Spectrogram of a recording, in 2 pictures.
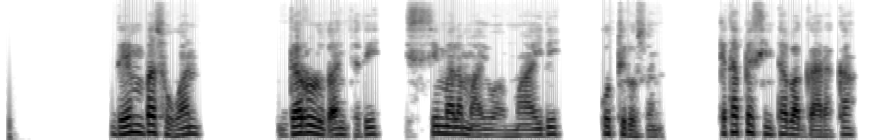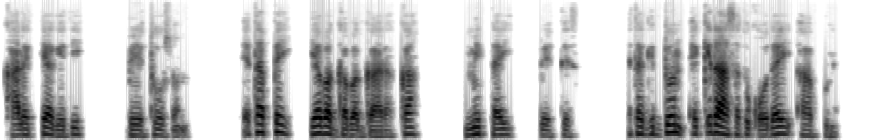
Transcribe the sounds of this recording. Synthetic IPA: d̪ɛmbɐsɔwɐn | d̪ɐɾɔlʊt̪ʼɐnt͡ʃːɐt̪ɪ | ɪsːɪmɐlɐmaːjʊwaːmaːjɪd̪ɪ | ʊt̪ːɪd̪o̞ːsɔnɐ | ʔɛt̪ɐpːɛsɪnt̪ːɐbɐɡːaːɾɐkːɐ | kʰaːlɛt̪ːɪjaːɡe̞ːt̪ɪ | be̞ːt̪ːo̞ːsɔnɐ | ʔɛt̪ɐpːɛjɐbɐɡːɐbɐɡːaːɾɐkːɐ | mɪt̪ːɐj | be̞ːt̪ːe̞ːs | ʔɛt̪ɐɡɪd̪ːɔnɛkʼːɪd̪ɐːsɐt̪ʊkʼɔːd̪ɐjaːbːʊnɛ

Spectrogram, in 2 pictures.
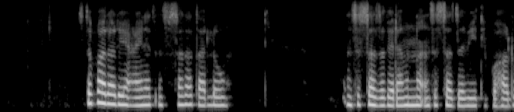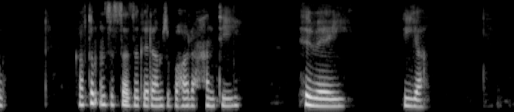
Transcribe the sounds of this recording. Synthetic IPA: z̥ɨt̪ʰɐfalalɐjuʕajnɐt̪ɨnsɨ̥sat̪ʰat̪ʰalːɐwu | ʔɨnsɨsazɐɡɐd̪amɨnːaʔɨnsɨsat̪zɐβet̪jɪbːɐɦalu | kʰaβt̪ʰo̞mʔɨnsɨsat̪zɐɡɐd̪amzɨbːɐɦaluħant̪ʰi | hɨβɐj | ʔɨjːa

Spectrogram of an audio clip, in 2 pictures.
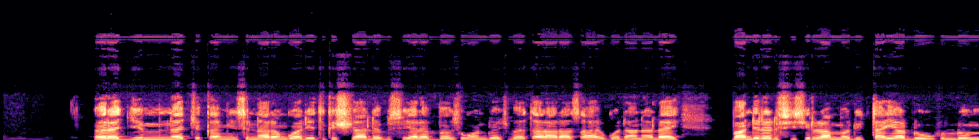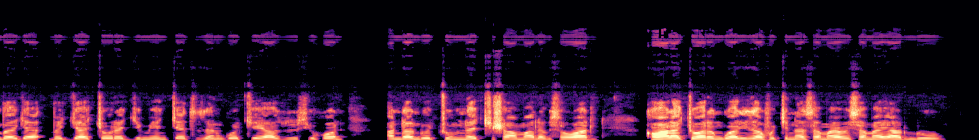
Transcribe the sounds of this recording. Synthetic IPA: ɾəd͡ʒɪmnət͡ʃʼːkʼəmisɨnːaɾəŋɡʷad̪it̪ʰɨkɨʃalɨβsjaləbːəsuwɔnd̪o̞t͡ʃːbət̪ʼəɾaɾasʼɨhajɡʷod̪analaj | bəand̪dəd̪sisirːamːəd̪ujɪt̪ʰːajːalːuhulːumbəd͡ʒːat͡ʃːɛwɾəd͡ʒɪmjɛnt͡ʃʼɛt̪zənɡo̞t͡ʃːjɛjazusiho̞n | ʔand̪and̪o̞t͡ʃːumnət͡ʃʼːʃamaləβsəwal | kʰəhwalat͡ʃːɛwaɾəŋɡʷad̪izafo̞t͡ʃːɪnːasəmajwojsəmajalːu

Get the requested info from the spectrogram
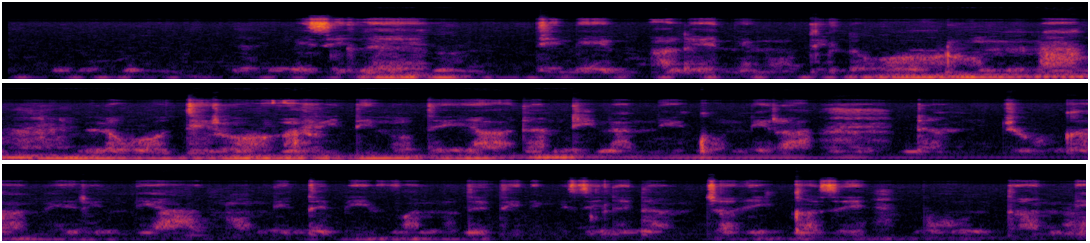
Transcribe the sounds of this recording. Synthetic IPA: mɪsɪlet̪ɪnimɐlenɪnut̪ɪlɔwoɾʊnːalɐwoːt̪ɪɾɔɐfɪd̪ɪnɔt̪ɛjaːd̪ɐnd̪ɪnɐnːikʼɔnːɪɾad̪̥ɐn | t͡ʃuːkʰameːɾɪnːɪhanːɔnːɪt̪ɛbiːfɐnːɔt̪ɛt̪ɪnɪmɪsɪlɛd̪ɐnt͡ʃɐʔɪkʼːɐsɛbʊhʊnt̪ʼɐnːɪ

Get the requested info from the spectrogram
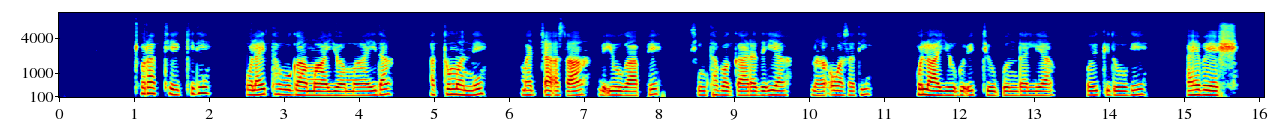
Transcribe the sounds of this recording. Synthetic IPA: t͡ʃʼɔɾɐt̪ʰːeːkʼːɪd̪ɪ | wɔlɐjt̪ːɐwɔɡaːmaːjːɔwaːmaːjɪd̪ɐ | ɐt̪ːʊmɐnːɛ | mɐt͡ʃʼːɐʔːsaːb̪ɛʔɪjo̞ːɡaːpːɛ | sɪnt̪ːɐbɐɡːaːɾɐd̪ɛʔɪja | naːʔɔɐsɐt̪ɪ | hɔlaːjːoɡɔʔɛt̪ːɪjoːɡɔnd̪ɐlːɪjaː | ɔjkʼːɪd̪oːɡeː | ɐjbɐjɐʃːɪ̥

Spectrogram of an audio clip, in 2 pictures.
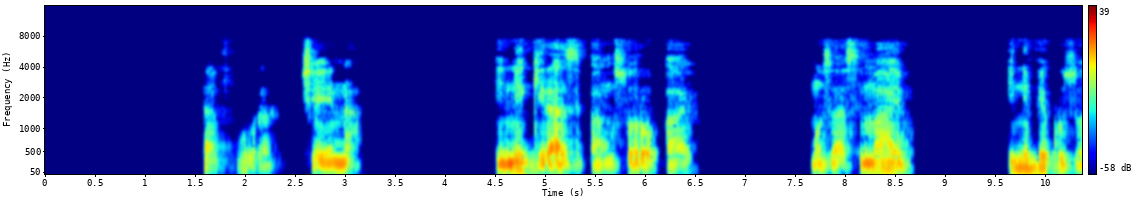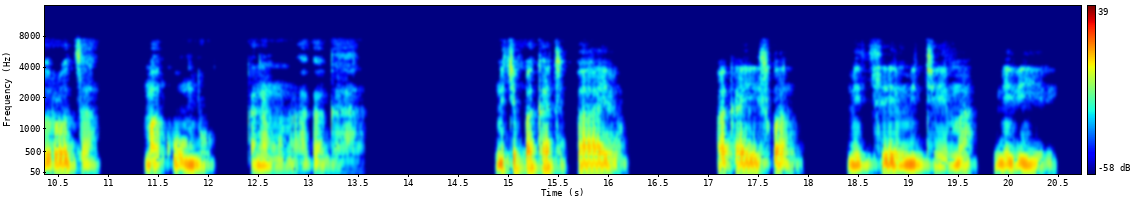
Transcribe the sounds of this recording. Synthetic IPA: tafuɾa | t͡ʃe̞na | ine̞ɡʱiɾazipamuso̞ɾo̞paːjo̞ | muzasimajo̞ | ine̞p̬e̞kuzo̞ɾo̞d͡za | makumbo̞ | kanamun̤ṵʔa̰kaɡʱaːra | ne̞t͡ʃe̞pakatipajo̞ | pakaiswa | mit͡semitʰe̞ma | miʋiːri

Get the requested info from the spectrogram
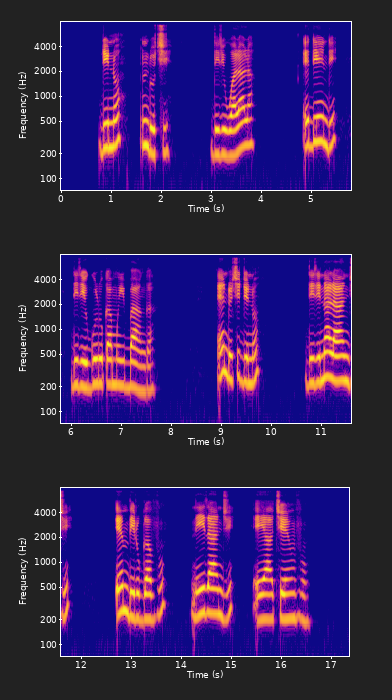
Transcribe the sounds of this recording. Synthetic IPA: ðino̞ | nduci | ðiɾiwalala | eðiːndi | ðiɾiɡulukamwiːβaːŋɡa | e̞nduciðino̞ | ðiɾinalaːɲɟi | e̞mbiɾuɡavu | nilaːɲɟi | e̞jace̞ːɱvu

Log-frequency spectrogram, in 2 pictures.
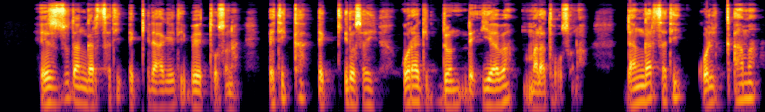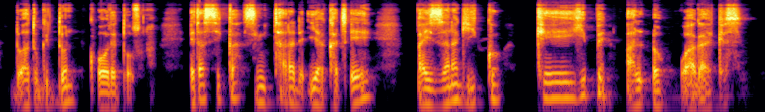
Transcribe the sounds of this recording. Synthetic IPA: hɛzːʊd̪ɐŋɡɐɾsɐt̪ɪɛkʼːɪd̪aːɡe̞ːt̪ɪbe̞ːt̪ːo̞̰ːsɔnɐ | ʔɛt̪ɪkːɐɛkʼːɪd̪ɔsɐjwɔɾɐɡɪd̪ːɔnd̪ɛʔɪjaːβɐmɐlɐt̪ʰo̞̰ːsɔnɐ̥ | d̪ɐŋɡɐɾsɐt̪ɪ | wʔɔlkʼːaːmɐ | d̪ɔʔɐt̪ʊɡɪd̪ːɔnkʼo̞ːt̪ɛt̪ʼːo̞̰ːsɔ̥nɐ̥ | ʔɛt̪ɐsːɪkːɐsɪnt̪ʰːa̰ːɾʔɐd̪ɛʔɪjɐkʰɐt͡ʃʼe̞ː | b̥ɐjzːɐnɐɡiːkːɔ | kʰeːhɪpːɛʔɐ̰lʔɔ | wa̰ːɡa̰ːɛkːes

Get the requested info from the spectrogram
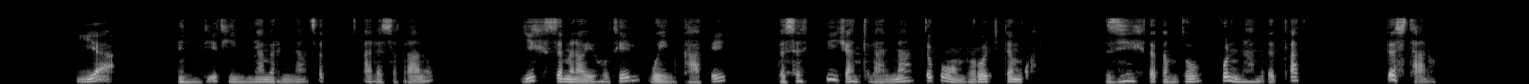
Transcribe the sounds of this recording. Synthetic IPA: ja̰ | ɨnd̪e̞̰t̪jɛmːijamɨɾɨnːasʼət̪ʼt̪ʼaləsɨfɾanəw | jɪhz̥əmənawiɦo̞t̪ʰe̞lwɔjɪmkʰafe̞ | b̥əsəfiʃant̪ʼɨla̰nːat̪ʼɨkʼɾwombəɾo̞t͡ʃːd̪̥əmkʷʼal | ʔɨzːiht̪ʰəkʼəmt̪ʰo̞ɡ̥unːamət̪ʼə̰t̪ʼːat̪ | d̪̥əst̪ʰa̰nəw

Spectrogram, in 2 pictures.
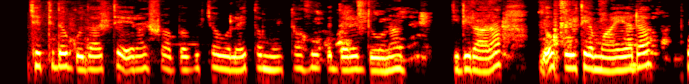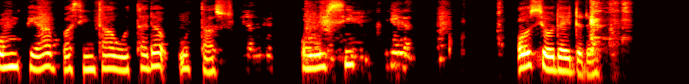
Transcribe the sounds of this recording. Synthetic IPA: t͡ʃɛt̪ːɪd̪ɐɡɔd̪aːt̪ːɛːɾaʃːɔɐbːɐbɪt͡ʃːɐwɔlɐjt̪ːɐmuːt̪ːaɦuːkʼɛd̪ɐɾɛd̪oːna | ɡ̥ɪd̪ɪɾaːɾazɔʔɔkoːt̪ɪjɐmaːjɐd̪ɐpʰɔmpɪjabɐsɪnt̪aːwɔt̪ːɐd̪ɐʊt̪ːaːs | sɪ | osːɪɔd̪ɐjɪd̪ɐd̪ɐ

